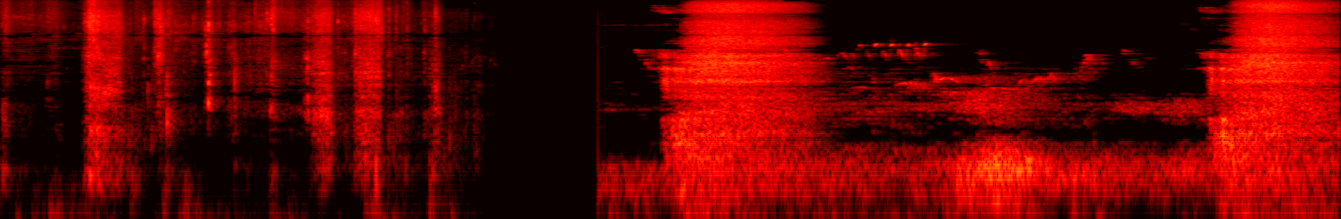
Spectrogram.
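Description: A domestic pig snorting and grunting as it noses along the ground: two loud breathy snorts through the snout, a few seconds apart, with low grunting between them. Before it, short irregular crunching and scraping.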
